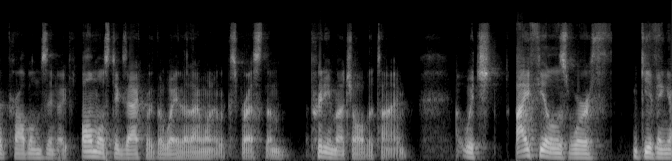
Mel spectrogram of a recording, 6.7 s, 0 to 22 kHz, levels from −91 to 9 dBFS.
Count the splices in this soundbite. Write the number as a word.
two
